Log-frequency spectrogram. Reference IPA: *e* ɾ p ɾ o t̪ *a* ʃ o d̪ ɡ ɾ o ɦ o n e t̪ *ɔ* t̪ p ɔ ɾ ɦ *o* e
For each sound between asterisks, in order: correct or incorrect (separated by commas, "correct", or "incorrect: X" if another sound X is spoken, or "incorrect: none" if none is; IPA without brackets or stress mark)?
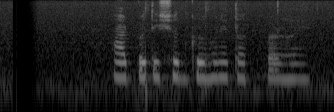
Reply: incorrect: a, incorrect: i, correct, incorrect: ɔ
